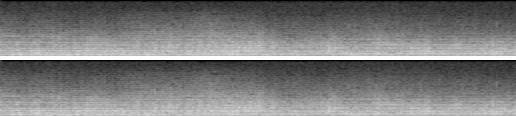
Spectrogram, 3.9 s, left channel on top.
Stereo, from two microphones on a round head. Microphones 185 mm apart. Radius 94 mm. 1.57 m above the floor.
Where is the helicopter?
15° right (ahead or behind); by 3.9 s 10° right (ahead or behind).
